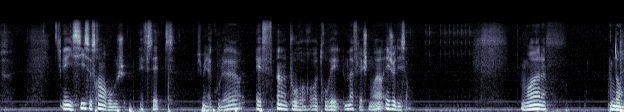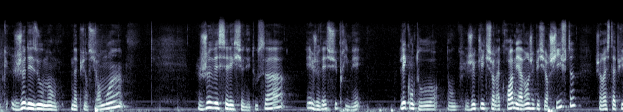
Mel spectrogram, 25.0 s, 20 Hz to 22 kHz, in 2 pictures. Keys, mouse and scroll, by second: 0.1 click, 1.5 click, 2.7 F7, 3.1 click, 4.5 F1, 8.1 click, 12.5 KP_Subtract, 14.4 KP_Subtract, 15.8 middle click, 18.1-19.9 drag.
